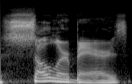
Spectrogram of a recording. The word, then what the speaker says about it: Solar Bears: other team the Orlando Solar Bears uh they scored against Florida osar it rhymes with polar bear but because it's in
